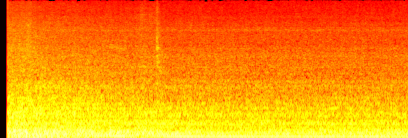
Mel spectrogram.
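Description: Heavy truck engine running steadily with road noise: a constant low hum that starts suddenly and holds at an even level.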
